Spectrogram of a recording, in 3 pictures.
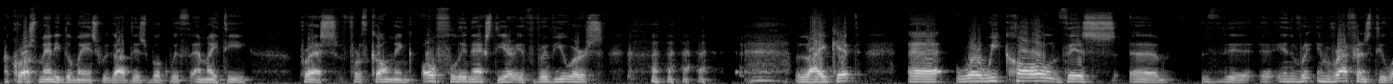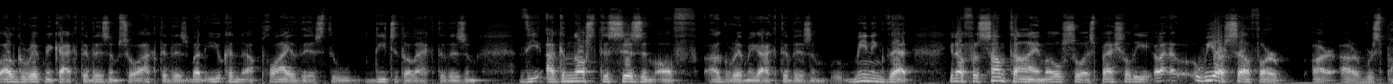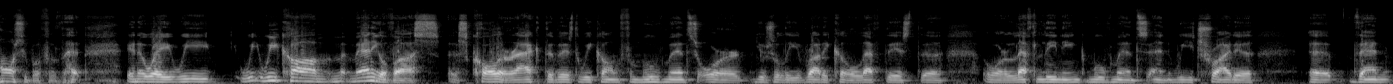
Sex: male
